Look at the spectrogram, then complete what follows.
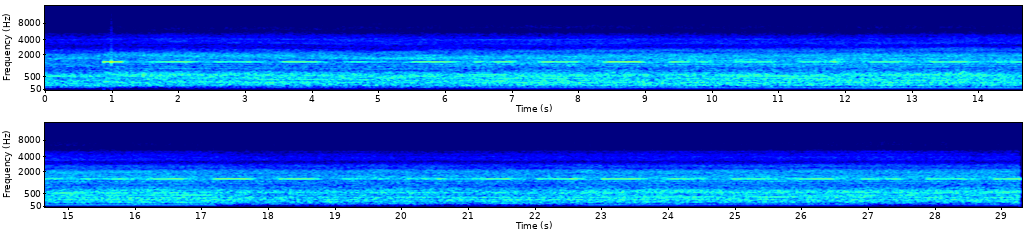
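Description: Back-up alarm on construction machinery beeping in an even, repeating series, starting about a second in, over a low engine hum that drops out for a few seconds past the middle.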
